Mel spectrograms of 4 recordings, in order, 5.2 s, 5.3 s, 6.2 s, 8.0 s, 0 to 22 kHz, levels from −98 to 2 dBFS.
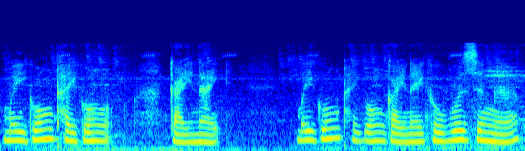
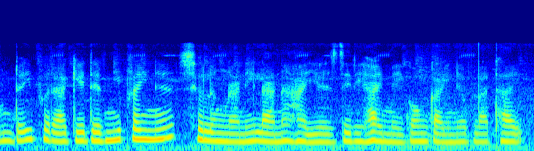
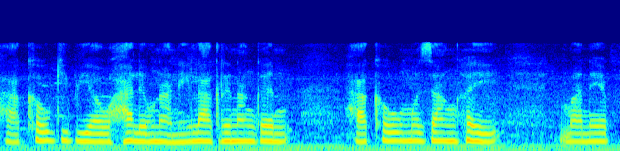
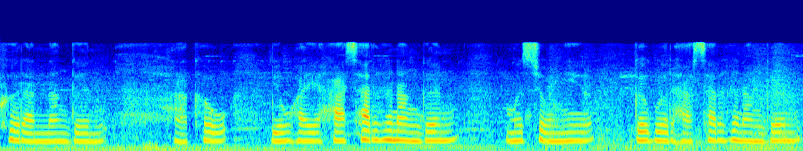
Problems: constant background noise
